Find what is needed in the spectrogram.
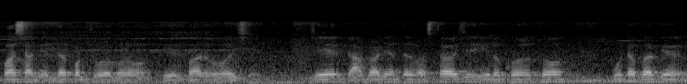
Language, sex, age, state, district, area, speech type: Gujarati, male, 60+, Gujarat, Narmada, rural, spontaneous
